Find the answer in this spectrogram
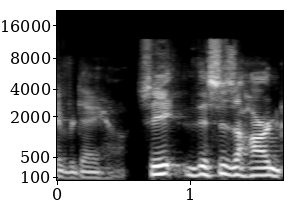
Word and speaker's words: Verdelho: in Portuguese so it's Vero so the LH is like a y sound compared to the Spanish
